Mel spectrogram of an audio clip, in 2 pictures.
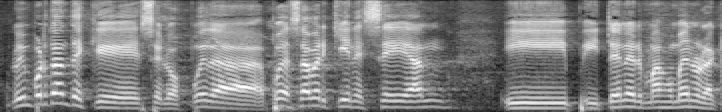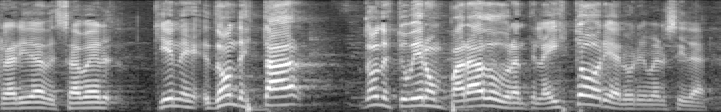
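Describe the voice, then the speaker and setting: A man's voice: a little high, animated, normal speed. An Argentine man hosting a radio show with humorous, casual banter, telling anecdotes in a wry, colloquial, sweary way. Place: live radio broadcast from a bar.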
